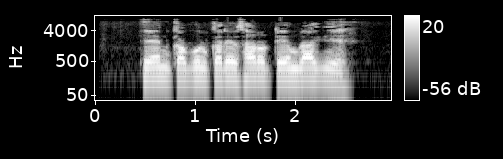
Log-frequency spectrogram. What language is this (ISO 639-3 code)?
gig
